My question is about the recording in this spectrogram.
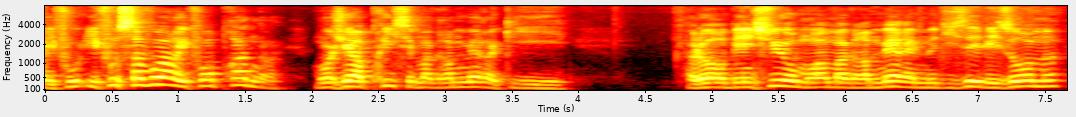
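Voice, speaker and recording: Older guy in his kitchen chatting thru a veggie soup, high-ish voice but mellow. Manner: chatty, folksy, keeps saying "voilà" and "doucement". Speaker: home cook showing a recipe. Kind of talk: casual cooking demonstration.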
